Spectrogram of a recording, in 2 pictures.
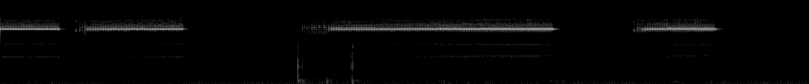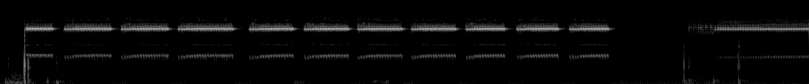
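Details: Green pine cricket song from a 2020 National Institute of Biological Resources recording: high, pure ringing trills in bursts of one to two seconds, then a run of about ten short chirps roughly half a second apart, then another sustained trill; no other sounds.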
